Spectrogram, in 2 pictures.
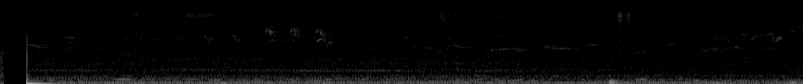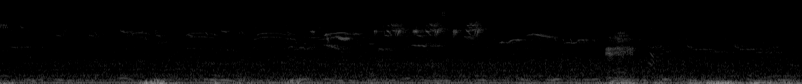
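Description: Small songbirds chirping and singing over a low steady rumble. Just after the start, a brief dropout is followed by a sharp knock.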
